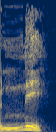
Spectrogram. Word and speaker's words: nez: Le nez. So remember, when you get this combination, E, Z, here, at the end of a word, it's E.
